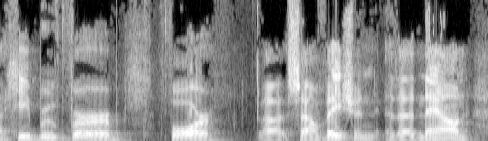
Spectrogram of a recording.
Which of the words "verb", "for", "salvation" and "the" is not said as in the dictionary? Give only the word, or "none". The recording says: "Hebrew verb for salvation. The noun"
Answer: none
